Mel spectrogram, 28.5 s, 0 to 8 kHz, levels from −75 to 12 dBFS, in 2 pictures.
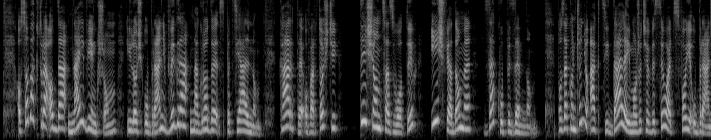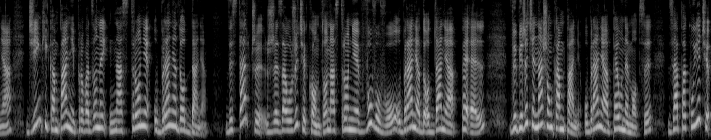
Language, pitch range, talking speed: Polish, 190-290 Hz, 105 wpm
